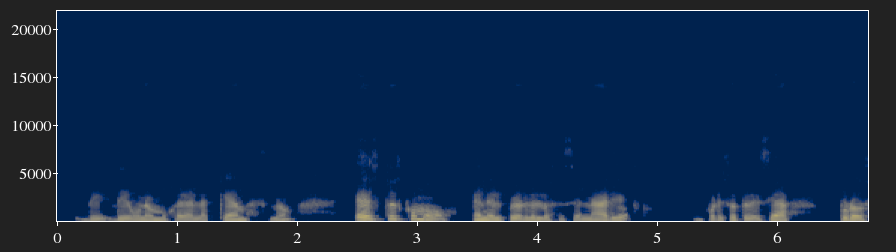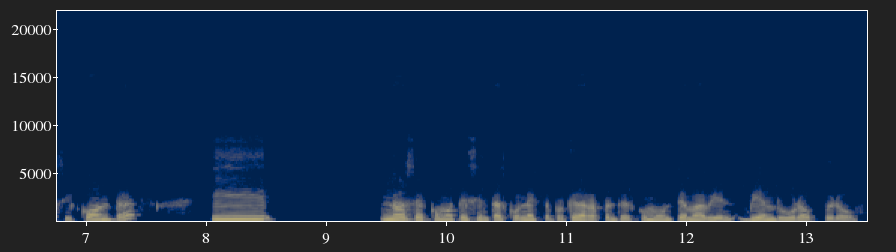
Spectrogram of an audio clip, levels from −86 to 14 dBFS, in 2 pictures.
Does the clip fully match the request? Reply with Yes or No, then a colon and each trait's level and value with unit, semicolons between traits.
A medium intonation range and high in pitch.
Yes: average, 3.0 semitones; high, 220 Hz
